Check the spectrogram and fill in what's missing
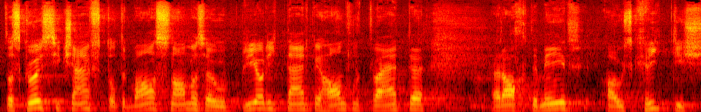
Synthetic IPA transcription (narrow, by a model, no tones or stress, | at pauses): d̥ɑskʋɵsikʃæftɔd̥̪əɾmɑːsnɑːməsœwprioɾitæːrbeɦɑnd̪lət̪ʋæːrd̥ə | ɛɾɑχt̪əmeːɾɑwskʰɾitiʃ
